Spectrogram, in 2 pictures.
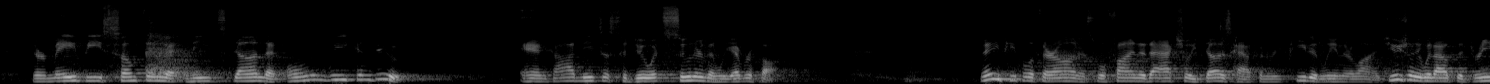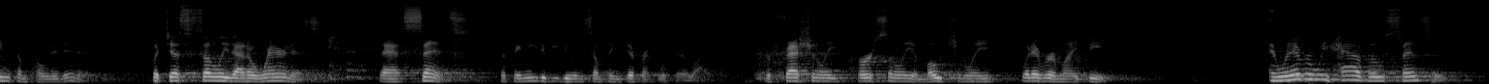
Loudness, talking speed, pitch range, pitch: -33 LUFS, 155 wpm, 140-175 Hz, 155 Hz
